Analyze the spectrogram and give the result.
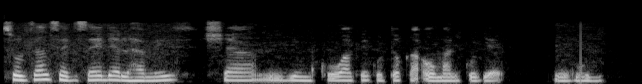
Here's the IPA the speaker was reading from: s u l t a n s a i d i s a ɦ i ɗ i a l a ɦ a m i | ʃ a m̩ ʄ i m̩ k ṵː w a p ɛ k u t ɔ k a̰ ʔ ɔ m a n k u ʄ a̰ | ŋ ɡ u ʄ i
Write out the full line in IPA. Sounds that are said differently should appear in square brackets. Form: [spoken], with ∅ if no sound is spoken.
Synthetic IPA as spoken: s u l t a n s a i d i s a [∅] i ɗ i a l [i] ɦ a m i | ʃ a m̩ ʄ i m̩ k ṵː w a [k] ɛ k u t ɔ k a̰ ʔ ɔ m a n k u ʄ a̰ | ŋ ɡ u ʄ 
